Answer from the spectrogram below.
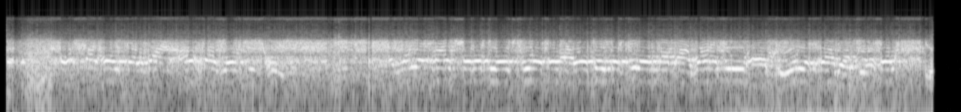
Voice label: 2m es ssb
